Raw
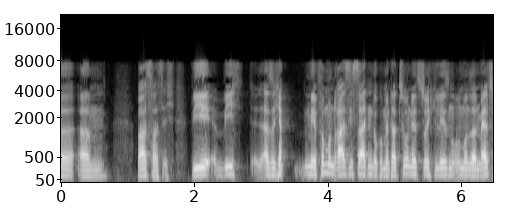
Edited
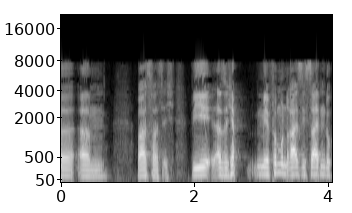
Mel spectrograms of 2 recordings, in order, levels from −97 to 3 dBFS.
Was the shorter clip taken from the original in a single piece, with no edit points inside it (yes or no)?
no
